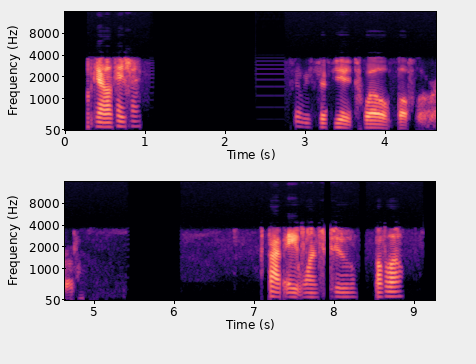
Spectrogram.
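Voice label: Police Northeast District Dispatch; Raleigh; wake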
